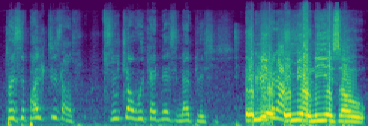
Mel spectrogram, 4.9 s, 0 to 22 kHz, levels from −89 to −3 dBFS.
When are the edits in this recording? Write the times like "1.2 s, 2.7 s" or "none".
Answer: 3.2 s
